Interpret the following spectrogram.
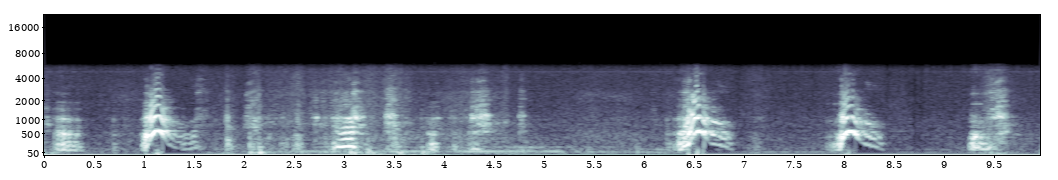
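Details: Teased wild dog on a flower bed, barking: a loud harsh bark, then softer muffled sounds in the middle, followed by three more strong barks toward the end, spaced irregularly.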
